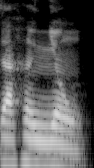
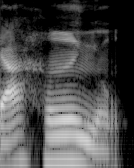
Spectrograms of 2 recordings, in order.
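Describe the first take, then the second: First: Arranhão with the last syllable strong; stress on ÃO. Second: Arranham with RAN strong and nham weak; stress on RAN. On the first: Teacher showing the word it no longer is, final stress. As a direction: put the weight at the end of arranhão. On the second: Teacher showing the changed word, stress on RAN. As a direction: slowly lean on ran in arranham. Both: Shown as a demonstration. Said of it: "a força já não está na última mais".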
